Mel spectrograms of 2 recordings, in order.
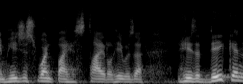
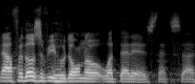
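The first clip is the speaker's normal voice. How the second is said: plain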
